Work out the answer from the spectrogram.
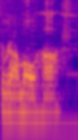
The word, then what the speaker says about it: Rummelhoff: marketplace I'd like to introduce everybody to David rhew mohawk am i pronouncing that right it's rummel HOF Omaha yay so tell us a little bit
